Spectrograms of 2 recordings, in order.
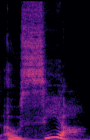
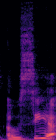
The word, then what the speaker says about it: Osea: I think she says Osea. Osea? I think she says Osea, and she is affiliated, so she would know. I think that's how she says it.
